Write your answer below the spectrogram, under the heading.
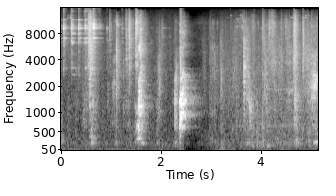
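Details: Rescued Yorkshire Terrier, about two years old, greeting his owner arriving home, spinning and jumping with excitement; a few sharp yips and barks, the loudest near 1.5 and 2.4 seconds, with a person's welcoming voice around them.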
